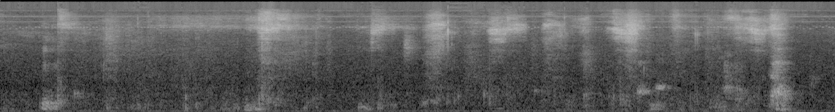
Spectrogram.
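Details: Sleeping, cuddling Shar-Pei dogs; snuffling, snorting breath noises repeating irregularly: noisy snoring.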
